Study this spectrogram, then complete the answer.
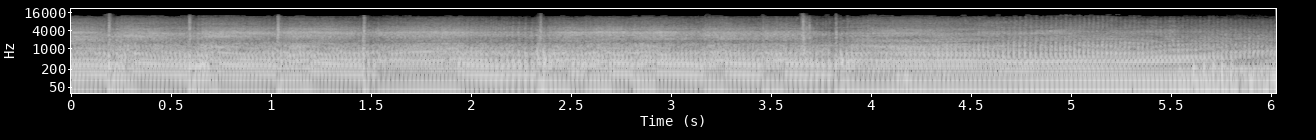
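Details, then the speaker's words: Dirt bike being ridden (2016 Yamaha YZ450FX or 2017 Kawasaki Z125): engine drones under throttle with sharp irregular pops about every half second, backfiring; rider suspects gunked-up carb, cause unconfirmed. "is this bike like backfire what bad thing bad thing is nothing is re-fixed listen to it man nothing's running rough"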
